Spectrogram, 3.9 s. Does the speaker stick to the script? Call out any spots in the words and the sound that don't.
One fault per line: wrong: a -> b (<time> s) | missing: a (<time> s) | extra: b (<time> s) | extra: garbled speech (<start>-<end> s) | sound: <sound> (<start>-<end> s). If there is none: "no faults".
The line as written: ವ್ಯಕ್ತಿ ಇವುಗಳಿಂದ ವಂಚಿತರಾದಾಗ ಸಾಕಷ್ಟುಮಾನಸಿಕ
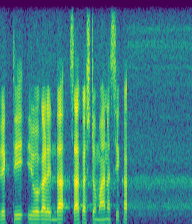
missing: ವಂಚಿತರಾದಾಗ (1.2 s)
